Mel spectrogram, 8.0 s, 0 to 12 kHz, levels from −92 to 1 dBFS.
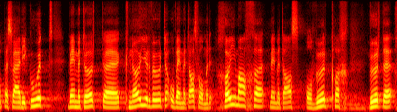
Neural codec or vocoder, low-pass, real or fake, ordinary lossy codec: codec, 24 kHz, 0.9 kbps, DualCodec; none; fake; none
